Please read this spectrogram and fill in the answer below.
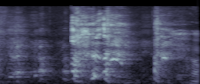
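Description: A man coughing twice, a longer cough about two-thirds of a second in and a shorter one near the end.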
